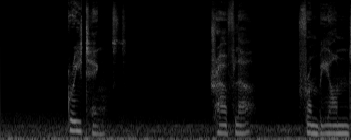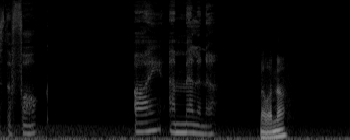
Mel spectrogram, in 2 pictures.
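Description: A man speaks in short phrases through a headset microphone.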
